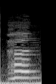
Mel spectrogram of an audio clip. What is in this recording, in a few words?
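"pen" neutral tone, Mandarin Chinese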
